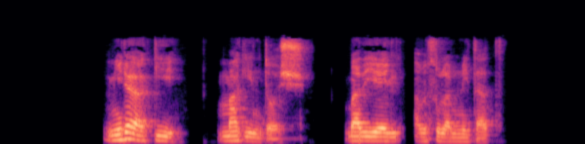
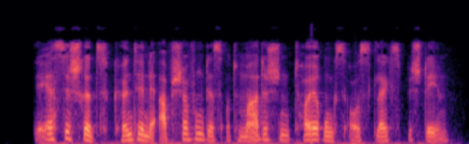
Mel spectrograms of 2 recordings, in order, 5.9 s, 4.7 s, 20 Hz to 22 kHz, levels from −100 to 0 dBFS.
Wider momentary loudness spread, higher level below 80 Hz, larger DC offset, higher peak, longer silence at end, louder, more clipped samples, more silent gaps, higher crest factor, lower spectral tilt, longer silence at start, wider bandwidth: first, 13 LU vs 8 LU; second, -58 dBFS vs -50 dBFS; neither; first, -2 dBFS vs -8 dBFS; first, 0.85 s vs 0.2 s; first, -19 LUFS vs -28 LUFS; neither; first, 1.88-2.02 s, 3.15-3.45 s, 4.06-4.13 s vs none; about the same, 20 dB vs 20 dB; about the same, -4.5 dB/octave vs -4.5 dB/octave; first, 1.05 s vs 0.35 s; about the same, 7.8 kHz vs 7.2 kHz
